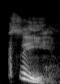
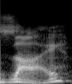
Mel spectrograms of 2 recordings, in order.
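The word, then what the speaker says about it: ξῖ: Xi. Some call it Xi, but I prefer Xi.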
